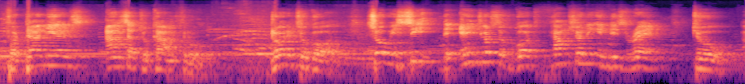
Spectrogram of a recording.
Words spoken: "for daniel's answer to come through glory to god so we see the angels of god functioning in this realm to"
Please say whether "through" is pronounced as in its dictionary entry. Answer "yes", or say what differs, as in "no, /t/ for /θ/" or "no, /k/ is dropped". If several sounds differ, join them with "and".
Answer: yes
